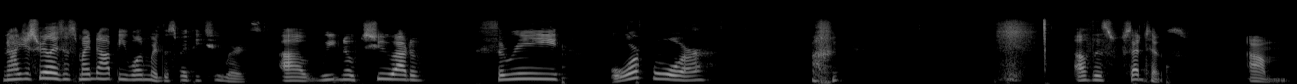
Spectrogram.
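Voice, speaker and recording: A language learner vlogger teaches herself a language on camera, thinking aloud and sounding out syllables in a playful, self-mocking way. Her medium-pitched voice is expressive, bright and forceful, and she speaks slowly with long pauses.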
